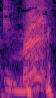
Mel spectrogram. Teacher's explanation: no se pronuncia ni la S primera ni la L del final.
